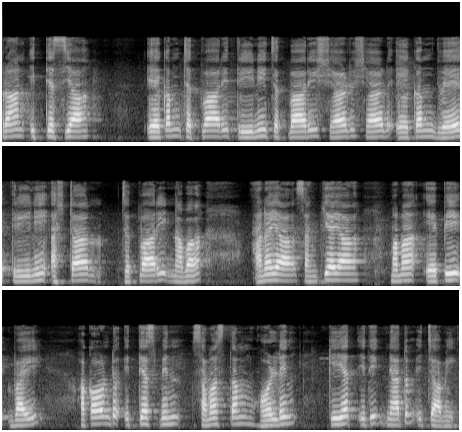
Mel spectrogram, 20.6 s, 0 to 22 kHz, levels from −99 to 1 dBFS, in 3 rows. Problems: constant background noise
